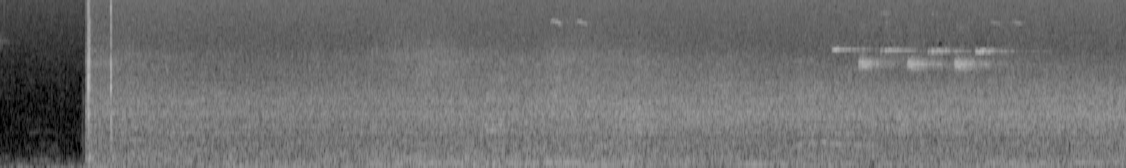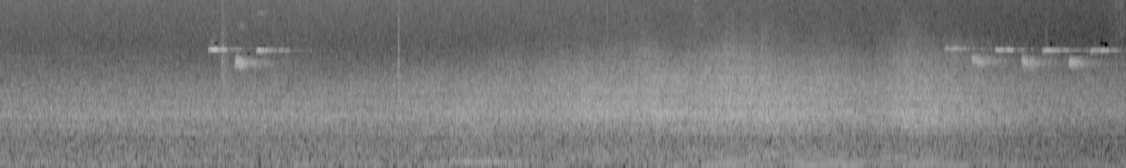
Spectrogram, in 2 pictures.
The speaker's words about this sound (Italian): Resti da sola a casa e spesso ti affacci alla finestra, registri il suono degli uccelli, delle voci e poche macchine lontane. Non avevi mai sentito Milano così silenziosa.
